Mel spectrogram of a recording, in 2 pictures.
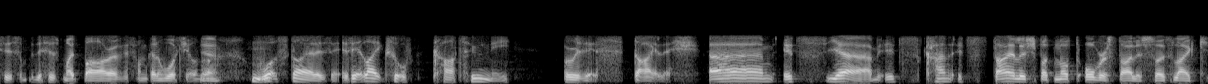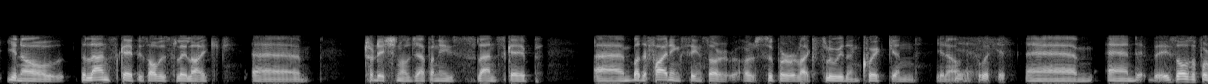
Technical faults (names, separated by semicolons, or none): Bluetooth CVSD headset codec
